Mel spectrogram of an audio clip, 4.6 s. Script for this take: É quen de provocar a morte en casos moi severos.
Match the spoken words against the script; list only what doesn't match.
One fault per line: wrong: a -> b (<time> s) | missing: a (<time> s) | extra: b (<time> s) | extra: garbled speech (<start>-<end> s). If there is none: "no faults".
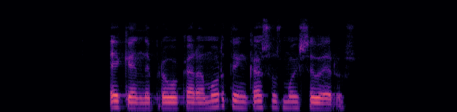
no faults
